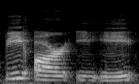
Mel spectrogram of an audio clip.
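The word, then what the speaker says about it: Brí: a vowel and it's both are pronounced the same way just Bree and this one isn't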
